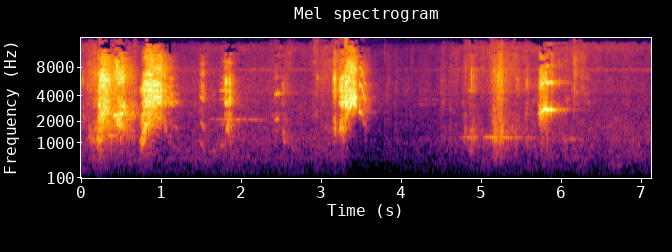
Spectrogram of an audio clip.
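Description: Young macaques squealing while they wrestle and play: a handful of short, high squeals with pauses between them.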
